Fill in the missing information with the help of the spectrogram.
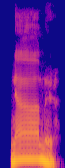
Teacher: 2 short, crisp syllables inside 1 beat.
